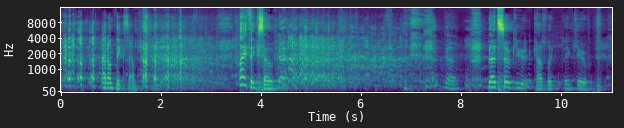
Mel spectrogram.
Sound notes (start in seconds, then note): 0.1 audience laughs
